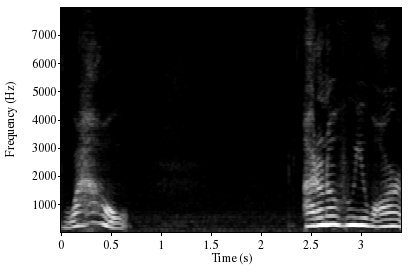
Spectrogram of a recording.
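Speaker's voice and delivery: bubbling over with real delight; real giddy excitement. Real, not acted. Reader giddy over the cards for her viewer, excited. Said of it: "I'm a little giddy right now".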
